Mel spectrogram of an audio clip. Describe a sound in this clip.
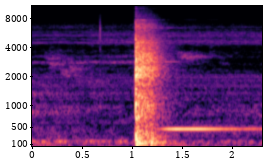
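A small object knocks sharply onto a wooden desk.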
